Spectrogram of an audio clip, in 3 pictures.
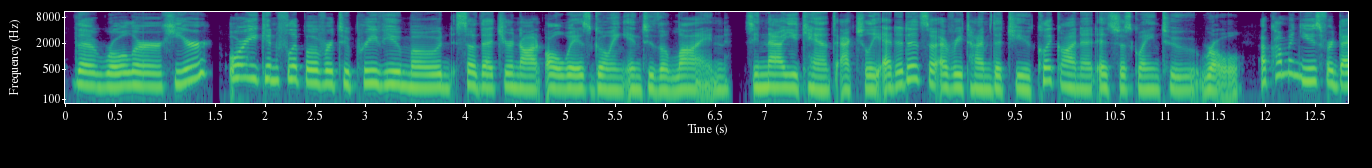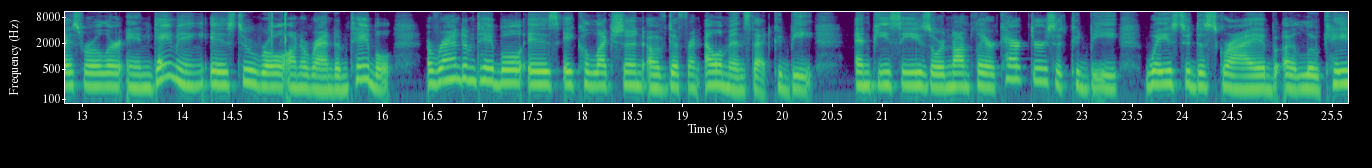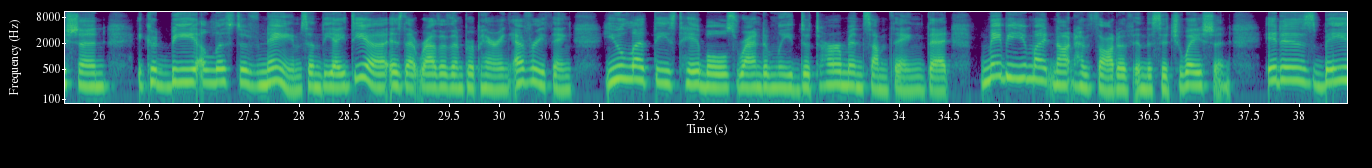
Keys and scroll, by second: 1.7 super+e, 11.7 super+e.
